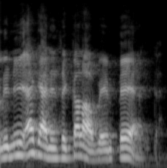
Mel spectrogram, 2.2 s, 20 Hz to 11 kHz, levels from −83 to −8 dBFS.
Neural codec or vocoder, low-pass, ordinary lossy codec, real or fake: none; none; none; real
